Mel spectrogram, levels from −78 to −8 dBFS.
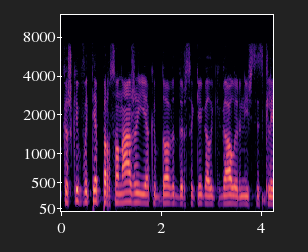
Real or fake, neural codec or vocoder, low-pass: real; none; 7.2 kHz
